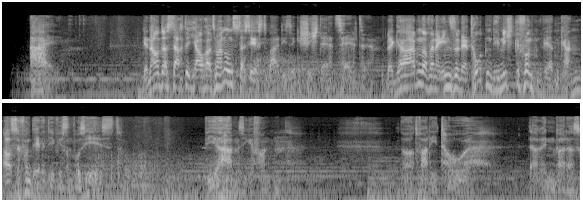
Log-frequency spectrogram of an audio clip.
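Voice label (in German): synchron, sprecher; LOFT VOICES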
